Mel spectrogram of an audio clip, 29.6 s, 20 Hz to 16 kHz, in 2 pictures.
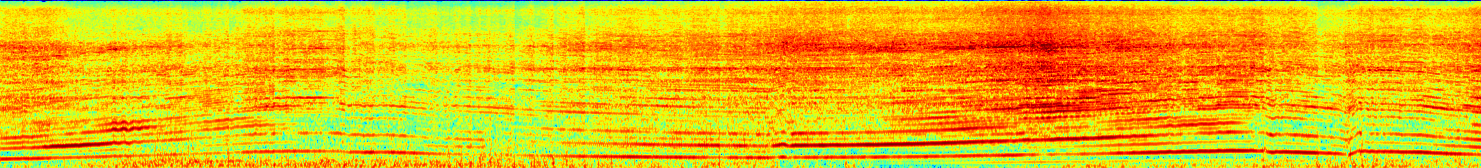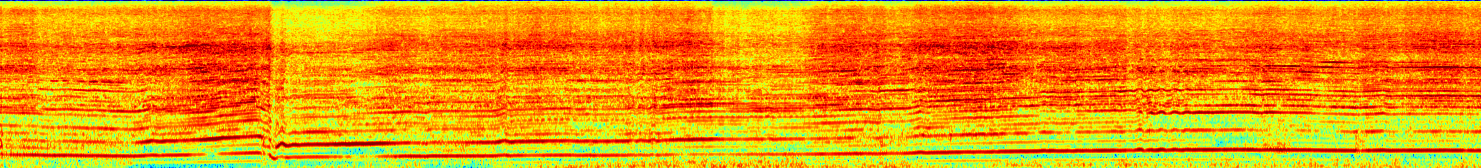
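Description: Honda sport bike engine running hard on a racetrack, heard onboard. Its pitch climbs and falls as the rider works the throttle through corners, with two brief sharp dips in pitch about 13 and 17 seconds in, over steady wind hiss.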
